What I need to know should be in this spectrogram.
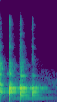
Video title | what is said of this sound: Maintaining Gutters and Downspouts- Virtual Workshop | if they sound hollow well they're clear but most of the time they're clogged up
